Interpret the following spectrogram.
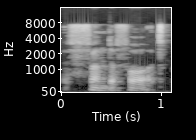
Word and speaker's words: Van der Vaart: It's like Van der Vaart is Van der Fort.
